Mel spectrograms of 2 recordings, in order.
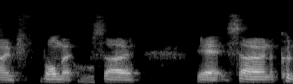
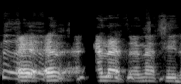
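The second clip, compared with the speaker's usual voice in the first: laughing; 6 semitones higher, 6 dB louder than usual. Real, not acted. Laughing with host.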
